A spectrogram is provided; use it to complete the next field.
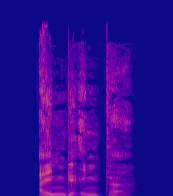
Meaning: inflection of eingeengt: 1. strong/mixed nominative masculine singular 2. strong genitive/dative feminine singular 3. strong genitive plural
- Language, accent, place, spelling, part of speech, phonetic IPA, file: German, Germany, Berlin, eingeengter, adjective, [ˈaɪ̯nɡəˌʔɛŋtɐ], De-eingeengter.ogg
